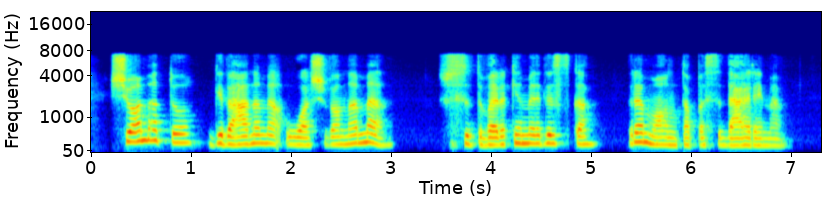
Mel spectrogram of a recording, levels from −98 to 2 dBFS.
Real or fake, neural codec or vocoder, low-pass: fake; codec, 16 kHz, 0.8 kbps, ZipCodec; 7.2 kHz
